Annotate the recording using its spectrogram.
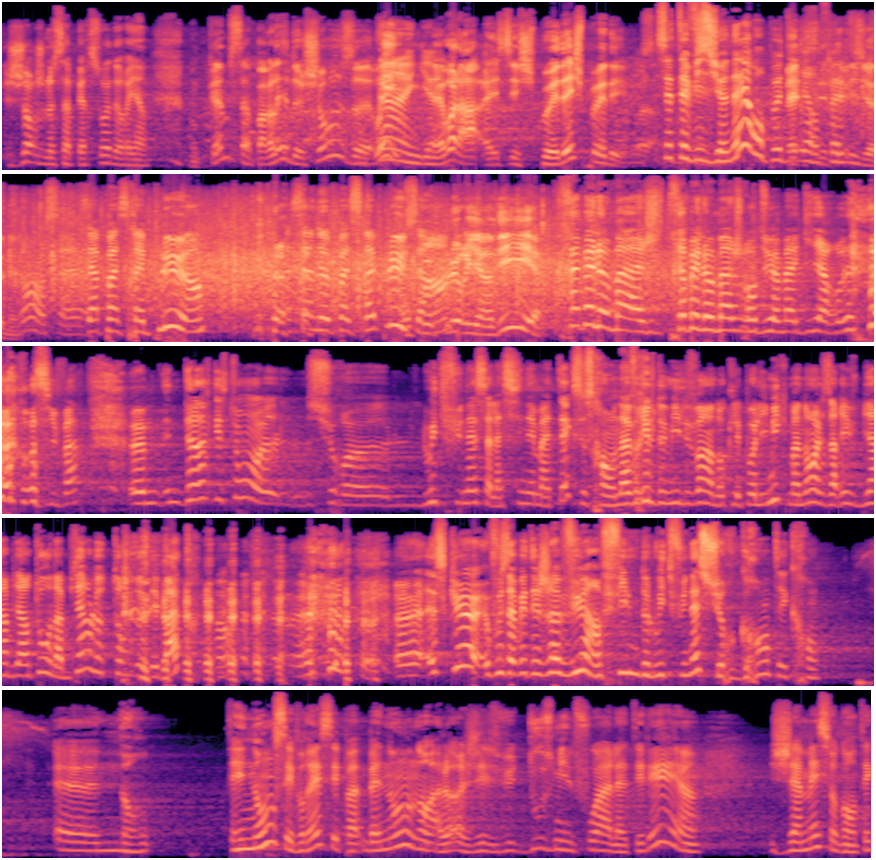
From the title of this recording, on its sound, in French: En direct du festival Séries Mania à Lille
